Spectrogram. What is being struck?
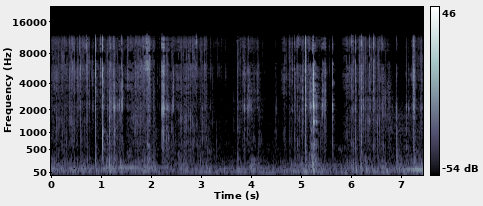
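Bar of olive oil soap cut with a metal blade.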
